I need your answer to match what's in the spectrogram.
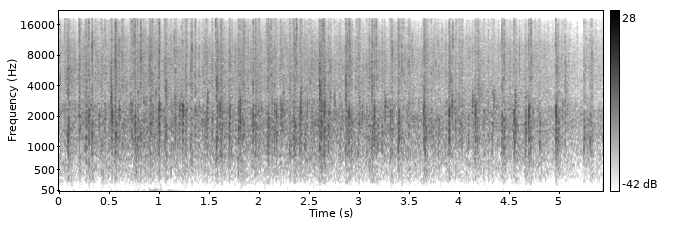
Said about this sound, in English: And so will you welcome them with your round of applause. Bravo.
